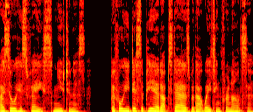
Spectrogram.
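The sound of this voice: Quiet background behind an unforced reading voice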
